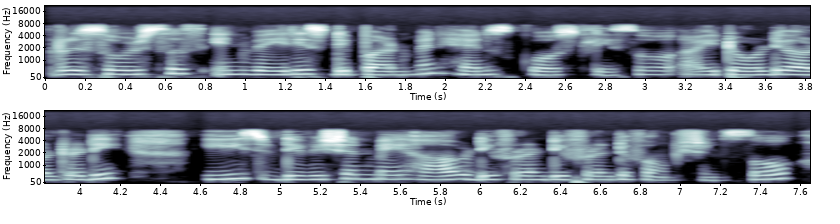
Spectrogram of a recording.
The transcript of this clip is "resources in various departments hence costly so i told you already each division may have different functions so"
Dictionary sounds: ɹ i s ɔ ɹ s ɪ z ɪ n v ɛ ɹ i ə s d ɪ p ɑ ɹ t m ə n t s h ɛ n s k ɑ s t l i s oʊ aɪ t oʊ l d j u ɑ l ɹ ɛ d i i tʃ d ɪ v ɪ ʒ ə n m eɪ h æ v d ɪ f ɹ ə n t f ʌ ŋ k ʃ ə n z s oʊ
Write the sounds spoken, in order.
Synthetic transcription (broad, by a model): ɹ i s ɔ ɹ s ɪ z ɪ n v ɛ ɹ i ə s d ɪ p ɑ ɹ t m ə n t h ɛ n s k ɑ s t l i s oʊ aɪ t oʊ l d j u ɑ l ɹ ɛ d i i tʃ d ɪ v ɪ ʃ ə n m eɪ h æ v d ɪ f ɹ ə n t f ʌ ŋ k ʃ ə n s oʊ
